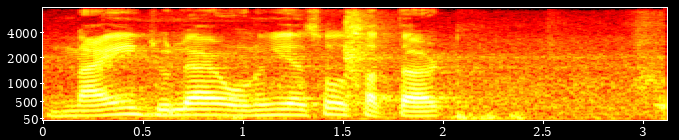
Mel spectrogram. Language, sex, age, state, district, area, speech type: Sindhi, male, 45-60, Maharashtra, Thane, urban, spontaneous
